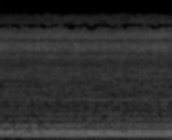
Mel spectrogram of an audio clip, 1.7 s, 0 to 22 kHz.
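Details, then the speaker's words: Ford Mustang with single-turbo L33 V8, first start-up after removing ignition timing offset that prevented starting: deep steady rumble with even firing, no misses or knocks; vacuum leaks still to fix. "it lives it lives yeah so the timing offset was definitely the uh problem why I wouldn't want to start"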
